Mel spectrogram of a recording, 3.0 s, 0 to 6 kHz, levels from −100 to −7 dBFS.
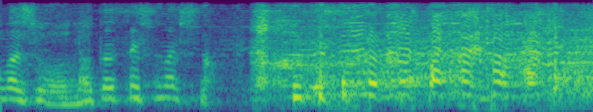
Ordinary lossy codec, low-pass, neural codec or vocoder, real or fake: none; 5.4 kHz; codec, 44.1 kHz, 1.7 kbps, Pupu-Codec; fake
